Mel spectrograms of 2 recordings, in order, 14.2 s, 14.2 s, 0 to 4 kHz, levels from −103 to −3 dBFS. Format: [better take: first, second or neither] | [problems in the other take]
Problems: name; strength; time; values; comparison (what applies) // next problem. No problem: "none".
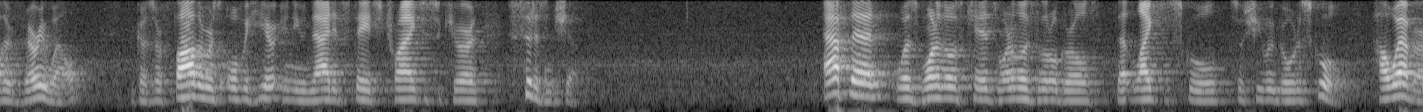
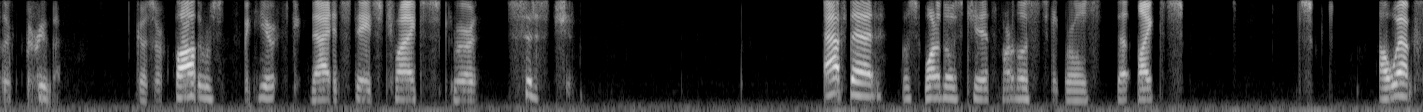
first | noise reduction (neural diffusion model UNIVERSE++)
